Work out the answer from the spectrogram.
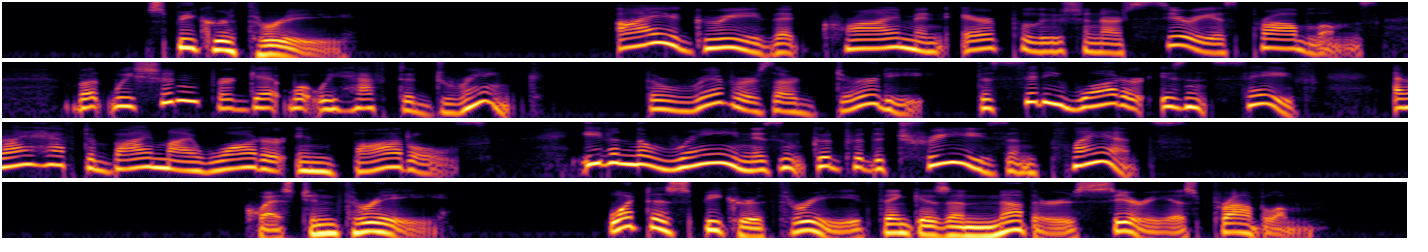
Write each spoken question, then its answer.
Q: What does Speaker 3 think is another serious problem?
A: water pollution is a big problem too.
